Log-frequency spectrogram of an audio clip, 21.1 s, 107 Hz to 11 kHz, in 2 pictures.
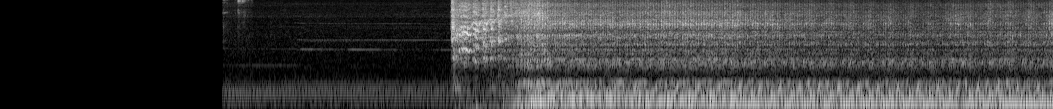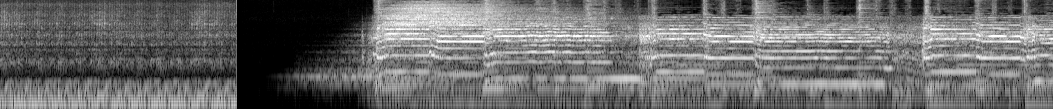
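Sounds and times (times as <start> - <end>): diesel engine starting and running: 4.5 - 12.9.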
